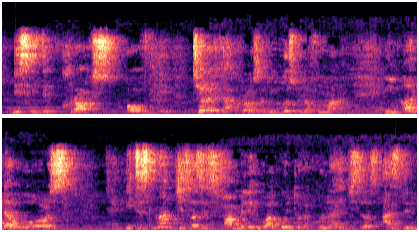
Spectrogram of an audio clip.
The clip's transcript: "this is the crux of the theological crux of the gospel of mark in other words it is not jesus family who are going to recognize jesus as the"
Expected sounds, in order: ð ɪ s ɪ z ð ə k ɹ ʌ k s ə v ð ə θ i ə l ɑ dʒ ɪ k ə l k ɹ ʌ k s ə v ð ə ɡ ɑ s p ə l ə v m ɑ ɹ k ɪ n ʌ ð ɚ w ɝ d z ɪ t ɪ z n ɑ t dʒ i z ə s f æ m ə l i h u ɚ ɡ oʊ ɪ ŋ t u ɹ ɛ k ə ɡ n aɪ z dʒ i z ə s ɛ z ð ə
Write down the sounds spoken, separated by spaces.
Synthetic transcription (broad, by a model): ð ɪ s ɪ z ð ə k ɹ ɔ s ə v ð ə t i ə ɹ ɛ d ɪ k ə l k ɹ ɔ s ə v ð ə ɡ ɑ s p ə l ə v m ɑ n ɪ n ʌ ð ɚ w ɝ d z ɪ t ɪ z n ɑ t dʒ i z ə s f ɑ m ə l i h u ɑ ɡ oʊ ɪ ŋ t u ɹ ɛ k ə ɡ n aɪ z dʒ i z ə s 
